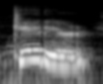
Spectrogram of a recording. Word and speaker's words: querer: som um único fonema por exemplo aqui querer eu ouço som do que É mas eu não uso o som do uh então aqui eu posso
